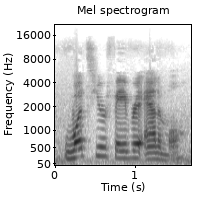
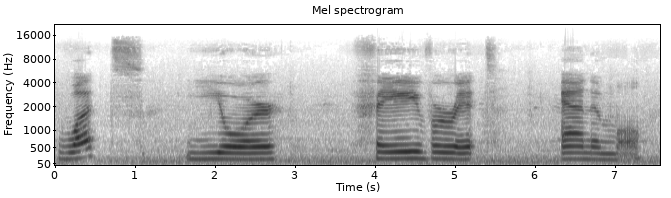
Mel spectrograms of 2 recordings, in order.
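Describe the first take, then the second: First: The sentence is spoken at normal speed. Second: The sentence is spoken very slowly. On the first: "one more time at normal speed" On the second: "I'll say it slowly first"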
